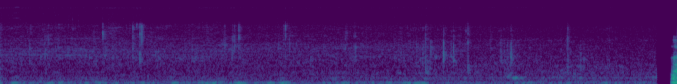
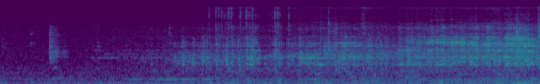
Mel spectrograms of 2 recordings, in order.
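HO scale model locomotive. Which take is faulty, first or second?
second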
